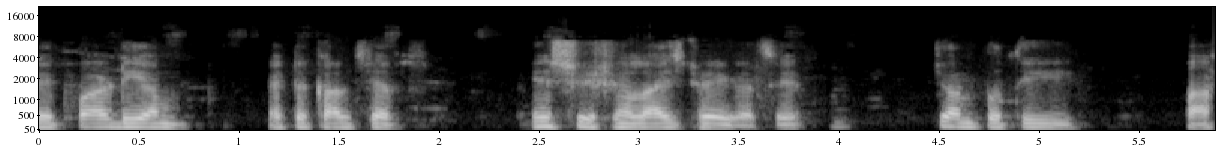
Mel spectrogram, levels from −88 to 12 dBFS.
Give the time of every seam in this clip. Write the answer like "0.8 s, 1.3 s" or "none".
none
